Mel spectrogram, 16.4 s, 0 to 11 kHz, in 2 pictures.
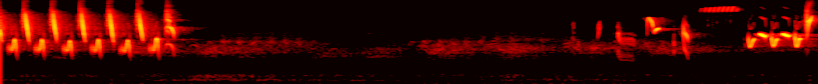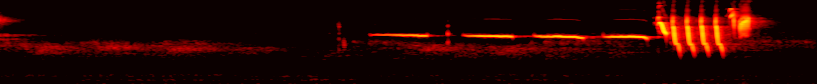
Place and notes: Lavours, France - rossignol à LAVOURS
10/05/1998
Tascam DAP-1 Micro Télingua, Samplitude 5.1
